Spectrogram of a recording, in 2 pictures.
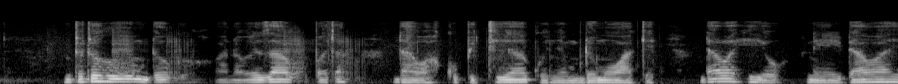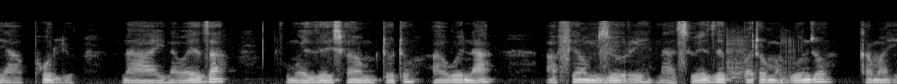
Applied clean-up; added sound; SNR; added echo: none; Fart; 17 dB; none.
